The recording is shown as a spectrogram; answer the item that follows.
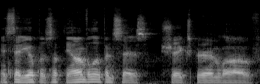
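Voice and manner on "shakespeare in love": flat, level monotone. You retell Harrison Ford opening the envelope at the Oscars and announcing the winner, in a Harrison Ford monotone. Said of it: "in his Harrison Ford monotone".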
